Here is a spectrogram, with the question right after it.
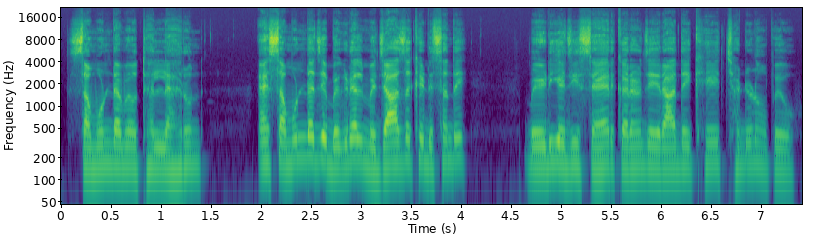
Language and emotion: Sindhi, sad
